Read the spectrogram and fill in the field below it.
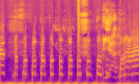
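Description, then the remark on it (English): A person's voice imitates a clucking chicken, a rapid series of about a dozen short, choppy clucks rising into a drawn-out squawk, loud. “you got to do something chicken-related or something.”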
